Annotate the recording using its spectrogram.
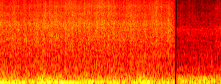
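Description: Heavy rain hitting a car's windshield and body while driving, over the low rumble of the car on a wet road. The rain noise cuts off suddenly near the end, leaving only the car's low running rumble.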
